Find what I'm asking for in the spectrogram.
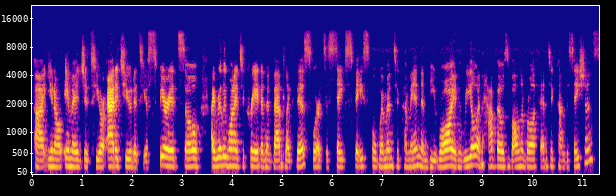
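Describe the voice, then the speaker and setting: A woman's voice: on the low side, little pitch movement, fairly quick, hardly any pauses. Motivational woman with a Russian accent. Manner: enthusiastic, motivational speaker tone. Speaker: guest, entrepreneur. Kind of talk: interview conversation.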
